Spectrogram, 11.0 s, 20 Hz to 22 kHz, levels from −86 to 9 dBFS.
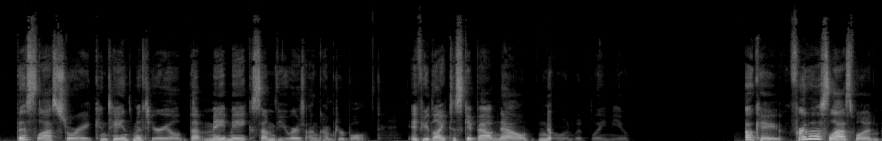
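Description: After "to skip out now", from 6.89 to 9.19 s the speech falls by about 23 dB, likely one channel inverted, so the shared centre cancels when summed to mono.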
